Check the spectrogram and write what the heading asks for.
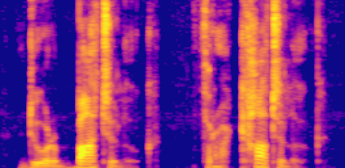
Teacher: look is stressed in both of them and the root word durb and thrach are not stressed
